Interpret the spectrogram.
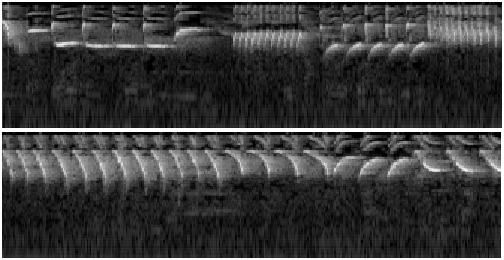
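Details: Varied canary song meant for young birds learning to sing, mixing swooping notes, a held whistle, a brief buzzy burst, curved rising notes and a long run of rapid falling chips.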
